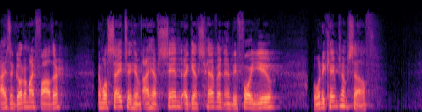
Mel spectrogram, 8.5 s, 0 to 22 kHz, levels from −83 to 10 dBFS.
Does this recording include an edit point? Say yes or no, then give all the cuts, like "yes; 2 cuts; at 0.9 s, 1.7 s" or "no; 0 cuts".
yes; 2 cuts; at 2.8 s, 6.1 s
